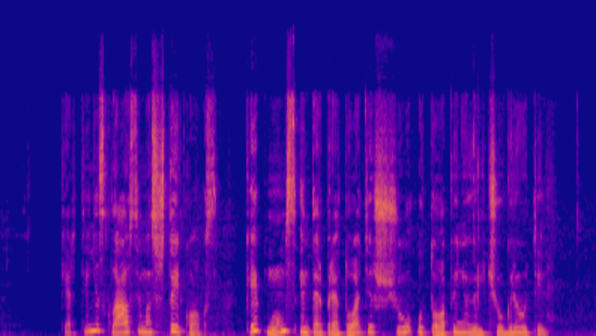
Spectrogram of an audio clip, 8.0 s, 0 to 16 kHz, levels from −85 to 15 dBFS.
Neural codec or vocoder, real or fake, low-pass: vocoder, 44.1 kHz, 128 mel bands every 256 samples, BigVGAN v2; fake; 14.4 kHz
